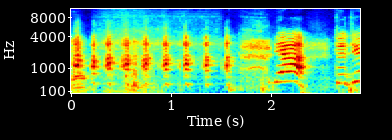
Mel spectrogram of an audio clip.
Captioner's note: laughing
